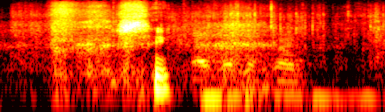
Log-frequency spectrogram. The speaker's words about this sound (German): Ich trete jetzt mit einer Tüte auf euch ran und ihr greift rein. Okay. Es sind drei Gegenstände und ich brauche dafür eine Erklärung.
